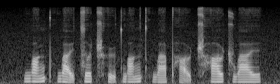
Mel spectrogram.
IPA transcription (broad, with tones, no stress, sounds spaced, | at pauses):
w ɑ˧˥ ŋ pʰ w a̰˨˩ ɪ̯ t͡s ɹ̩˧˥ ʈ͡ʂʰ ɻ̩˨˩ t̪ w ɑ˧˥ ŋ t̪ʰ w ä˧˥ pʰ ɑ̰˨˩ ʊ̯ ʈ͡ʂʰ ɑ˥ ʊ̯ ʈ͡ʂ w a˥ ɪ̯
